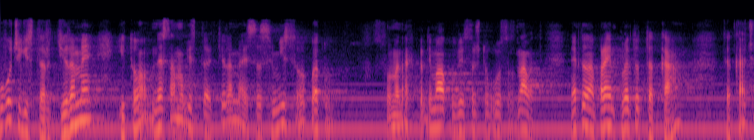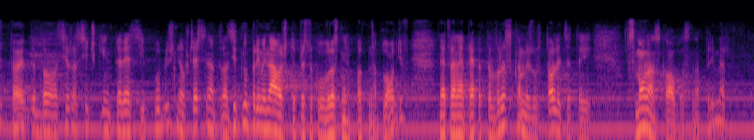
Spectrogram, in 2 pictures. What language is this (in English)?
Bulgarian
